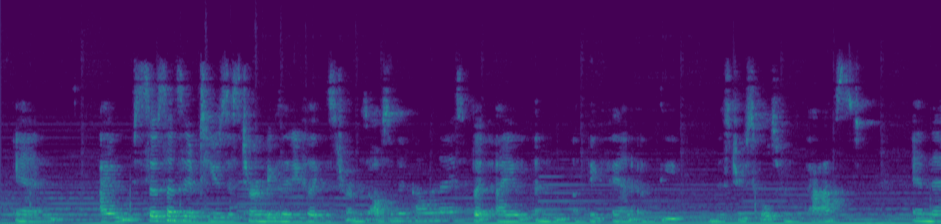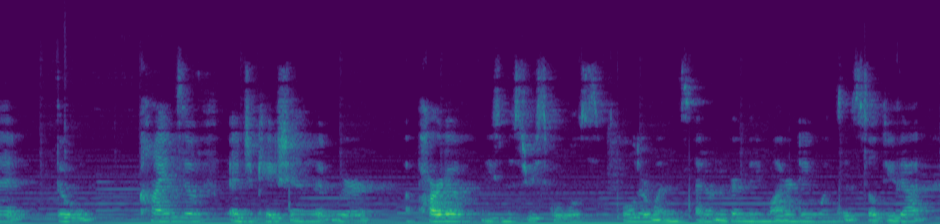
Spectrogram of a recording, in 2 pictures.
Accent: Guam; moved away; I grew up in where I'm from Guam

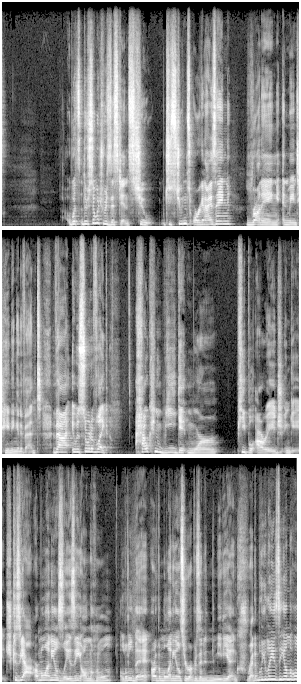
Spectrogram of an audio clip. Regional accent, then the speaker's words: Southern California, United States; I am from Southern California, spent my entire life around limousine liberals and champagne socialists

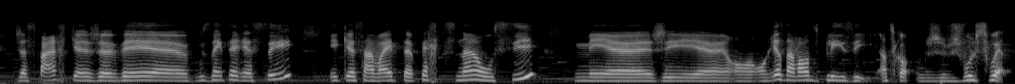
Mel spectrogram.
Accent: Quebec, Canada; moved away as an adult; also born or lived in Montreal; moi, je viens du Saguenay, Lac-Saint-Jean.

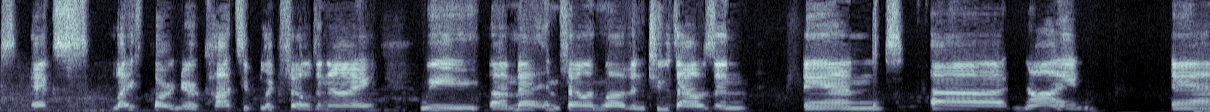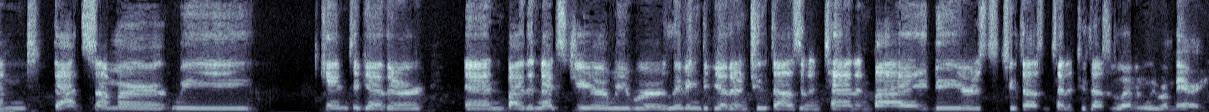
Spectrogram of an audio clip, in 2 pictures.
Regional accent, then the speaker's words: Arizona, United States; I grew up in Arizona in the suburbs

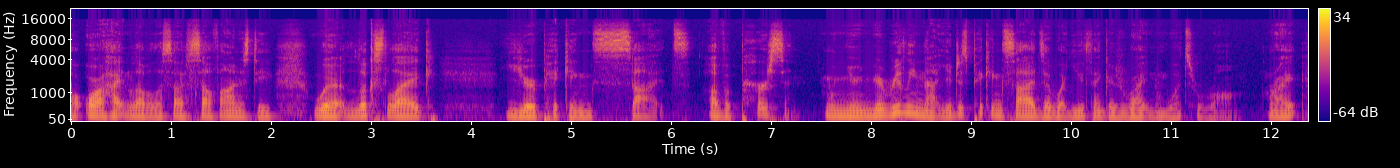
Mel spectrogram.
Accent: New York City, New York, United States; growing up on Flatbush Avenue

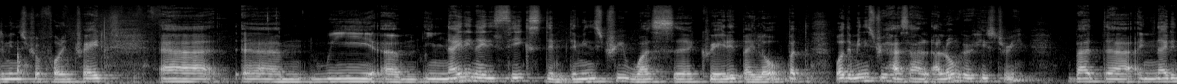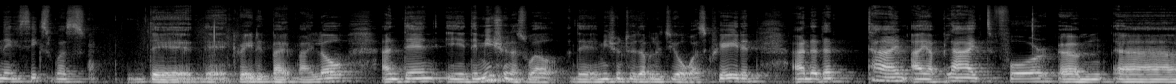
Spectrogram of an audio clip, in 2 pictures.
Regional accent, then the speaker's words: Paraíso, Cartago, Costa Rica; moved away as an adult; also born or lived in San José, Costa Rica; now in Geneva, Switzerland; I'm from a small town called Paraíso in okay. Costa Rica

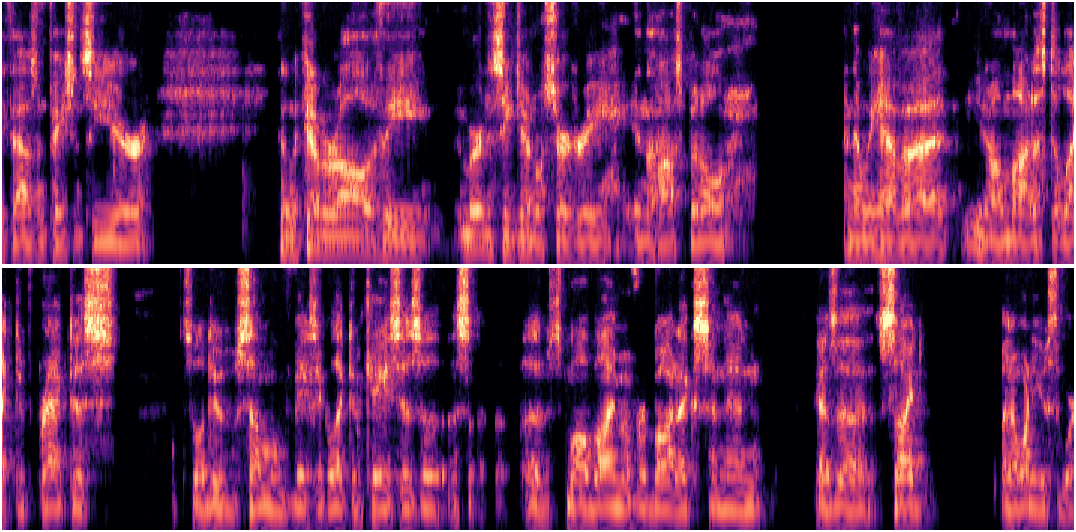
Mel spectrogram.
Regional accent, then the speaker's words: Northern California, United States; moved away as an adult; also born or lived in St. Louis, Missouri; now in Portland, United States; I grew up in Northern California.

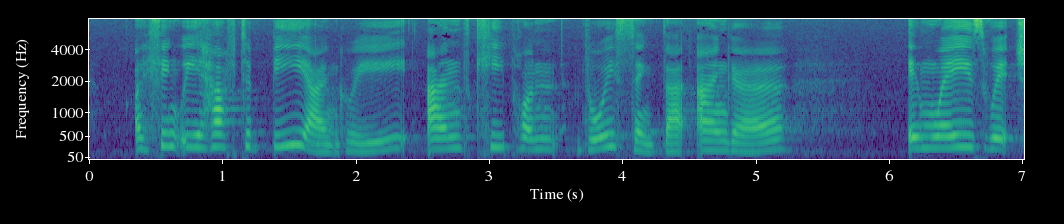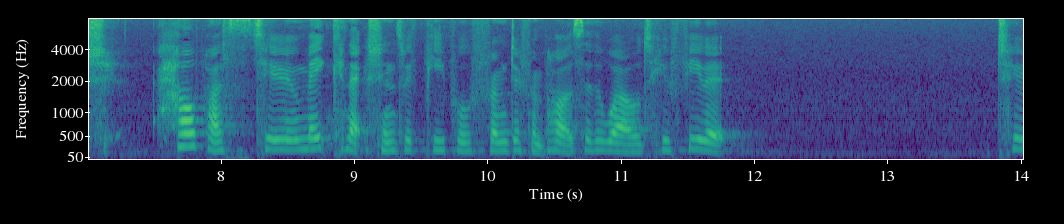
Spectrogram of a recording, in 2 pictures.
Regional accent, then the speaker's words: United Kingdom; I'm British Asian

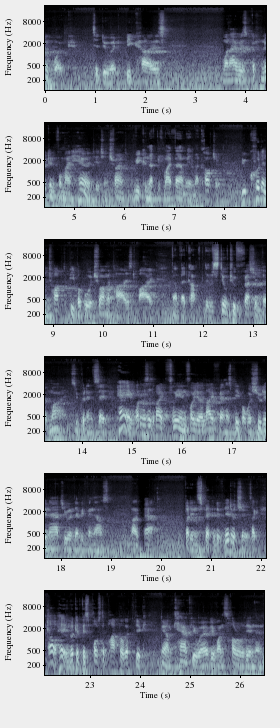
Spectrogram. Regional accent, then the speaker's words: Michigan, United States; moved away; also born or lived in Laos / Minneapolis; growing up in Michigan

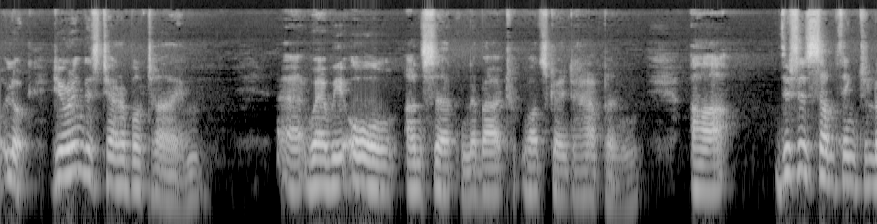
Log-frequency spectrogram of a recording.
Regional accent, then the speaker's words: India; moved away; I was born in India in such and such a year

